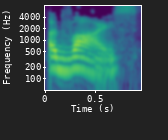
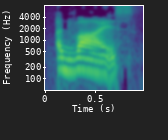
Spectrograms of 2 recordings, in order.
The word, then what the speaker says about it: advise: 돼요 자 그리고 또 중요한 거 동사 때는 advice 이렇게 S 그리고 발음이고 명사 advice 조언의 명사 이때는 C 그리고 발음이에요 동사는 advice 명사는 advice 자 그래서이 알리라 뜻으로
